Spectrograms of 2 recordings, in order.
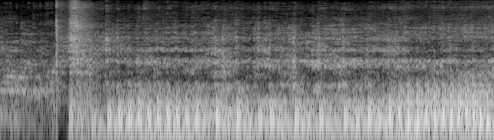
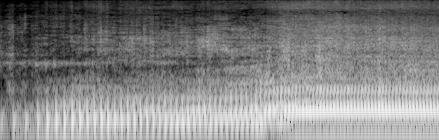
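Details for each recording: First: Honda Beat carburetor scooter after fixing rattling CVT noise by refitting CVT cover support boss: revs up smoothly, steady engine note rising in pitch, no rattle from belt drive; CVT now quiet and healthy. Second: Honda Beat carburetor scooter revving: rough pulsing rattle turning into a steady coarse grinding drone from the CVT, a ngeresek noise reported by the rider; cause traced to a worn rear pulley shaft.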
